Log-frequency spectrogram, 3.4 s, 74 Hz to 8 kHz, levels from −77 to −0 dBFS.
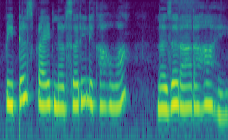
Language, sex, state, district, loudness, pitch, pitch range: Hindi, female, Rajasthan, Jaipur, -14 LUFS, 240 Hz, 225-250 Hz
